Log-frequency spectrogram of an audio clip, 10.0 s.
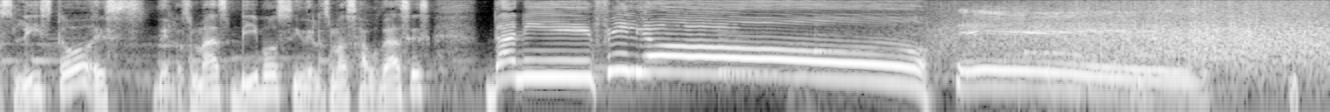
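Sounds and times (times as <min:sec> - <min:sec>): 
speech: 0:00.0 - 0:05.5, 0:06.9 - 0:08.6
audience applause: 0:06.3 - 0:09.9.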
